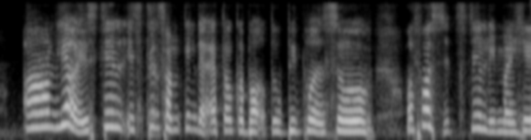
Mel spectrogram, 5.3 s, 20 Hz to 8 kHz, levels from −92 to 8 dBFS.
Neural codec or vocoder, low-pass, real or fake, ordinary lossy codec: codec, 32 kHz, 1.9 kbps, SNAC; 7.2 kHz; fake; AAC, 48 kbps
